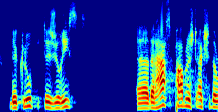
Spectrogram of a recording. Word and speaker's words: Le Club des Juristes: prominent think tank called, and I'll pronounce this correctly in French, Le Club des Juristes, that has published actually the report, ironically called Online Arbitration, his very topic today.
